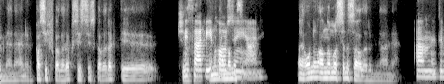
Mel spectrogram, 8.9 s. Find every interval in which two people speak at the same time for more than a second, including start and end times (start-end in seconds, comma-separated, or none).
3.6-4.9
